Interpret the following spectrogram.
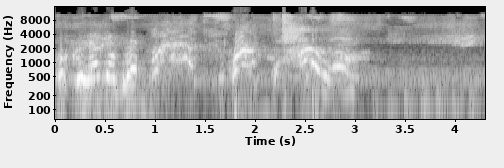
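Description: Voices screaming and wailing over dramatic background music, with several cries that swoop up and fall in pitch; the cries die away about three seconds in, leaving the music.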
